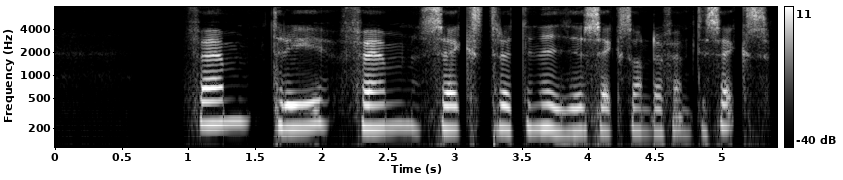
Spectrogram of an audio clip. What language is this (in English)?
Swedish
